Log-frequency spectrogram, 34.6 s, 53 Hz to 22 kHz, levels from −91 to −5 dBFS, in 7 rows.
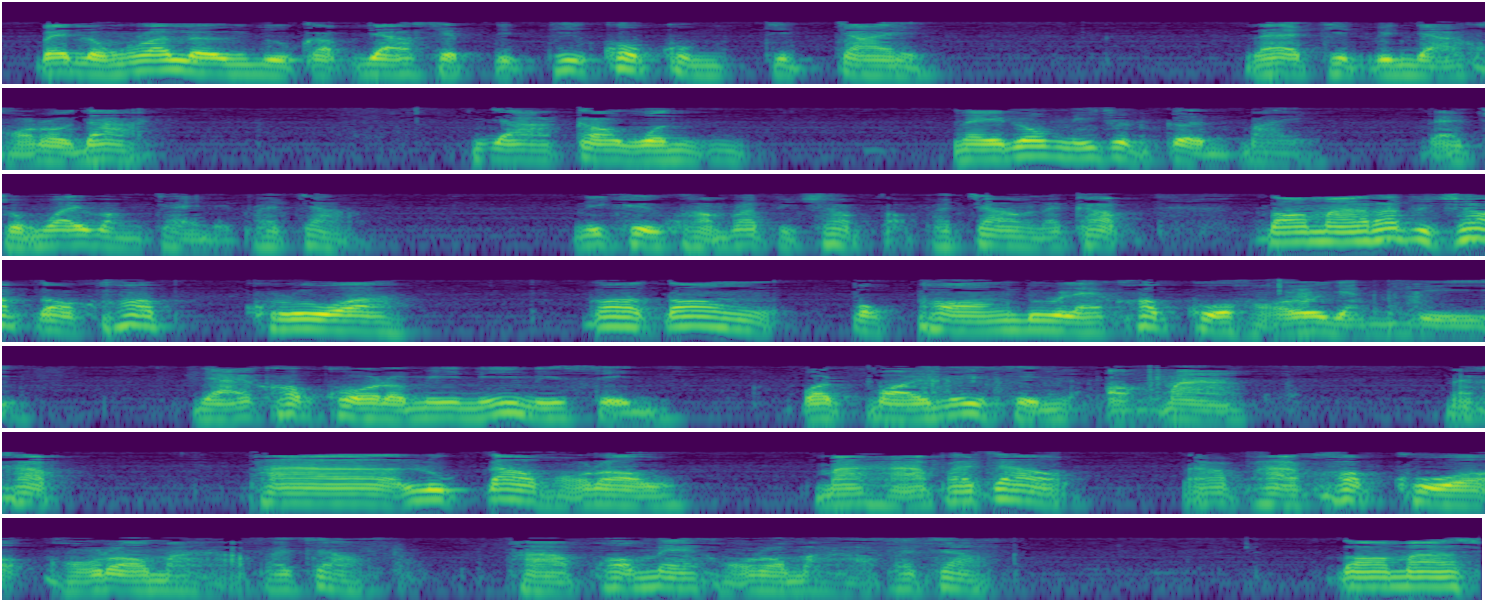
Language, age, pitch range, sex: Thai, 60-79, 115-150 Hz, male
